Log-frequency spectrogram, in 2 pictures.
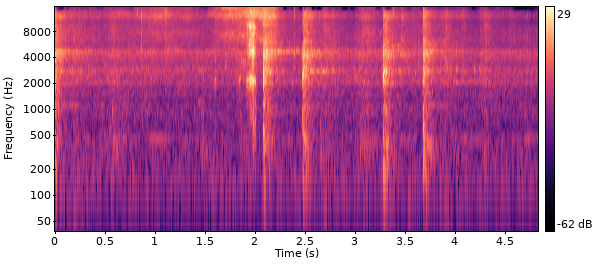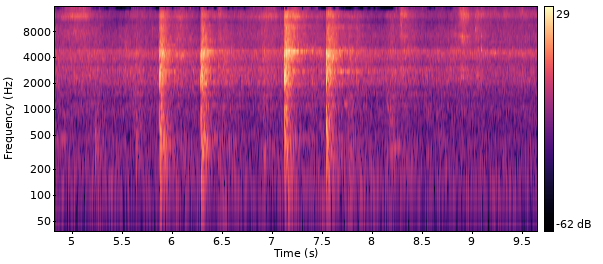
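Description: Kintetsu commuter electric train pulling slowly out of the station. Its wheels knock over the rail joints in pairs, one pair for each bogie, over a steady running rumble.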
